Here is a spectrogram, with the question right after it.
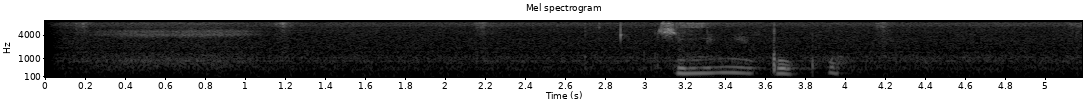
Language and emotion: Russian, neutral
